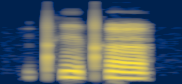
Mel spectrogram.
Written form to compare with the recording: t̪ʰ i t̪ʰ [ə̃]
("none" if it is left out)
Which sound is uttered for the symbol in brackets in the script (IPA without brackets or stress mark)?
ə̃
